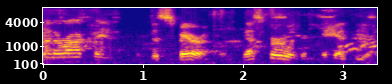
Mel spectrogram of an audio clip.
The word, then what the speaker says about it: Despera: Despera.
